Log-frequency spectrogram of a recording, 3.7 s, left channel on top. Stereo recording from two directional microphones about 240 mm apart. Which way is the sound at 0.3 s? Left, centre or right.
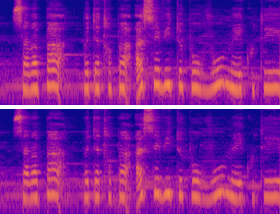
Left.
